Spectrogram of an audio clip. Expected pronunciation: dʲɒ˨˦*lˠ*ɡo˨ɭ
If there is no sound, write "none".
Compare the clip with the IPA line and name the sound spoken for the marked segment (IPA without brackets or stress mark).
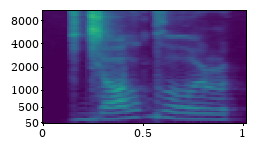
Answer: lˠ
